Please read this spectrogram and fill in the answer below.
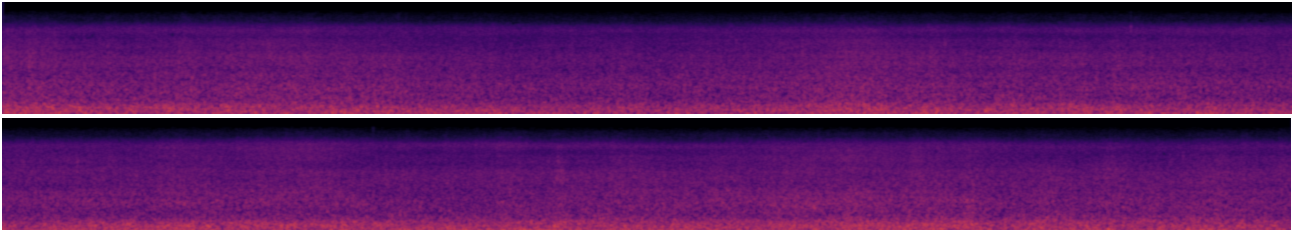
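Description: Sea surf washing against a rocky shore, with wind blowing across the microphone: a steady, unbroken rush of noise.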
